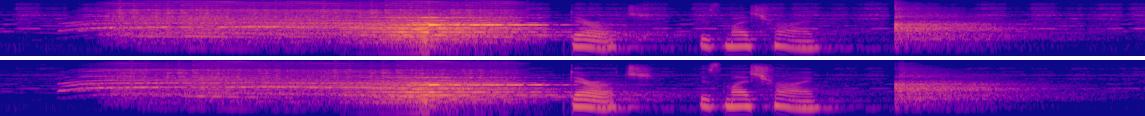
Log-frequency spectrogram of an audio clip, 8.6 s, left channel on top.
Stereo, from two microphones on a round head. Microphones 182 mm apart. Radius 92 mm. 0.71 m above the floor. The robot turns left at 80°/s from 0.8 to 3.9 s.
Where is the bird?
I don't hear a bird.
